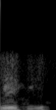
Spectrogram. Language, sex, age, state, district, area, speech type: Maithili, male, 60+, Bihar, Sitamarhi, rural, conversation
